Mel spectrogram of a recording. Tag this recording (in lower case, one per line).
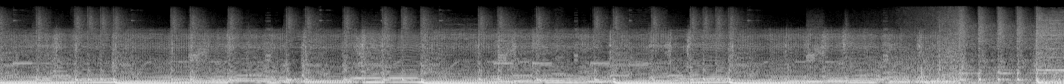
music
